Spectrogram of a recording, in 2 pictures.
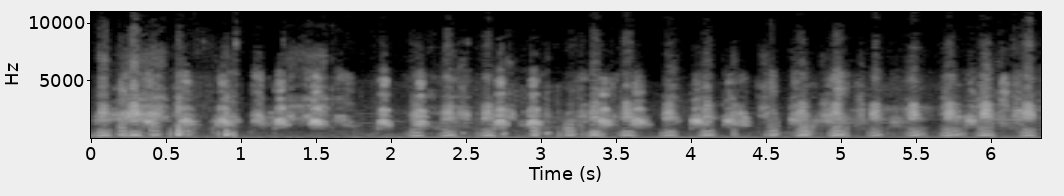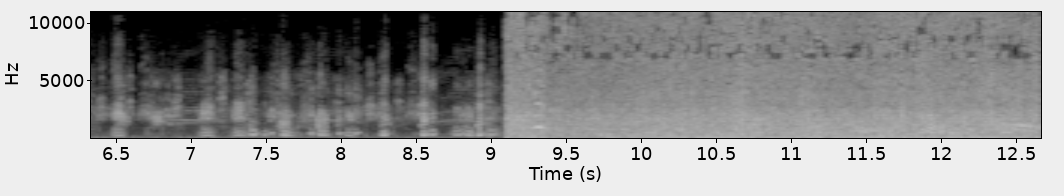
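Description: A swan gives a run of nasal, goose-like honks, followed by a burst of harsh hiss.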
